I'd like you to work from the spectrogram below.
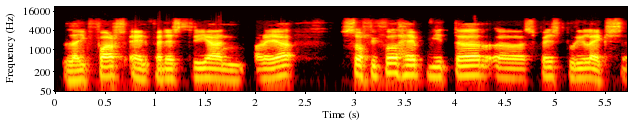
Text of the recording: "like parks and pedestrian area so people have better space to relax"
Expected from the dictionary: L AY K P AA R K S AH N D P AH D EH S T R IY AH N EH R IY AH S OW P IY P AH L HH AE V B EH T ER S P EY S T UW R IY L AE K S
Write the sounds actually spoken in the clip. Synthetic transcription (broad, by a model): L AY K F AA R S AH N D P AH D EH S T R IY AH N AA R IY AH S OW F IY F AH L HH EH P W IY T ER S P EY S T UW R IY L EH K S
